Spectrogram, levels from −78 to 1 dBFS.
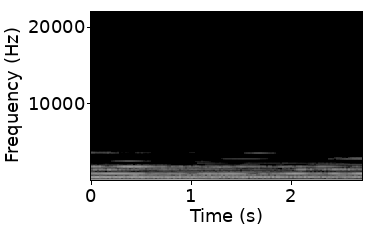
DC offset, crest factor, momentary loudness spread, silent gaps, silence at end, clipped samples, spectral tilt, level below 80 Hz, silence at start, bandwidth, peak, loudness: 4%; 12 dB; 5 LU; none; 0 s; under 0.1%; -7.5 dB/octave; -66 dBFS; 0 s; 3.9 kHz; -18 dBFS; -34 LUFS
